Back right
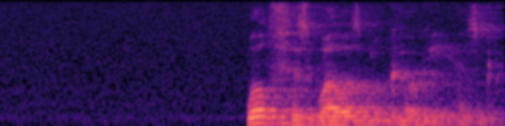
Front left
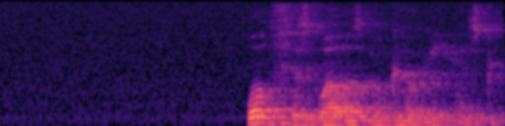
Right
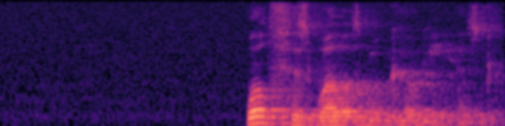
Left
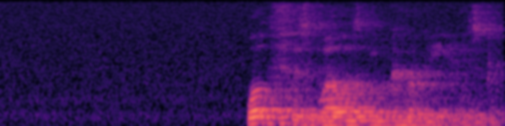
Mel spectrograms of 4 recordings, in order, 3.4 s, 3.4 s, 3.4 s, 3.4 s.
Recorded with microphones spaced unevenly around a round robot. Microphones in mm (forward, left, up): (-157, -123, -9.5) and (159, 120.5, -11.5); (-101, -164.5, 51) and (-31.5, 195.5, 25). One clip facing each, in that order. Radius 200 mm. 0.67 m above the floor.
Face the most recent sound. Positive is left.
turn(degrees=-115)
